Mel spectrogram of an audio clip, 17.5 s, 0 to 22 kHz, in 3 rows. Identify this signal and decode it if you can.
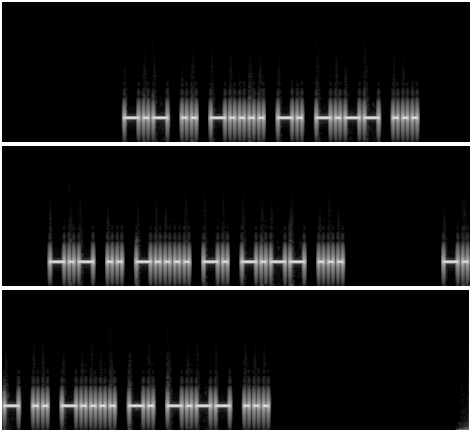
Morse code, heard as a keyed tone, about 20 wpm, 700 Hz. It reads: KI6NYS KI6NYS KI6NYS
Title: USA Call Signs - 6 Characters - Repeated 3x - 20wpm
